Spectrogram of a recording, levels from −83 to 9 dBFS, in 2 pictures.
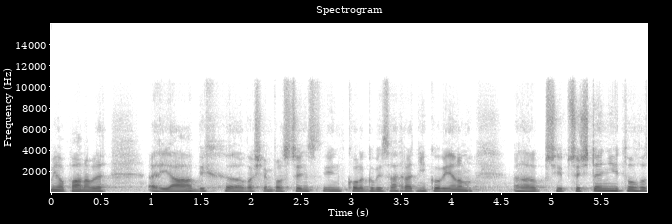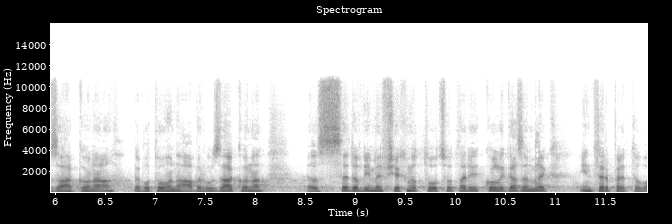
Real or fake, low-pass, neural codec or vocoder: fake; 10.8 kHz; codec, 16 kHz in and 24 kHz out, 0.8 kbps, FocalCodec, streaming, 65536 codes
